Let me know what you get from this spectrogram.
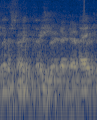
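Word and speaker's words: Cushlamochree: It's pronounced. And so whenever I say Kushlamacree, you have the acetate discs of the second radio version of that.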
